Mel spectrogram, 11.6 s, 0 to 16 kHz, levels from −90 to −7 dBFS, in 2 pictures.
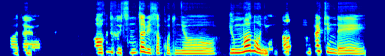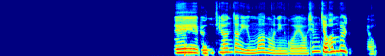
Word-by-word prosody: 맞아요. 195 +1 -6 0.9
아 230 0 +4
근데 280 0 -7
그게 225 -3 -5
진짜 230 +7 +3
비쌌거든요. 185 -4 -4 0.2
60,000 270 +11 +7
원이었나? 300 - 0 0.2
반팔 240 +9 +2
티인데. 185 - -3 2.9
예. 240 0 +6
면 200 -1 -2
티 255 - -4
1 265 0 -1
장이 250 -7 -1
60,000 240 +6 -3
원인 175 -4 -7
거예요. 175 0 -7
심지어 305 +4 +2
환불도 315 0 +2 0.3
안돼요. 155 +1 -13
225 Hz, 225 characters per minute, -23 LUFS, 185-265 Hz, 2.9 s, 60,000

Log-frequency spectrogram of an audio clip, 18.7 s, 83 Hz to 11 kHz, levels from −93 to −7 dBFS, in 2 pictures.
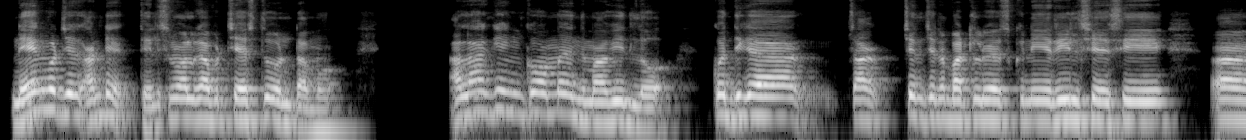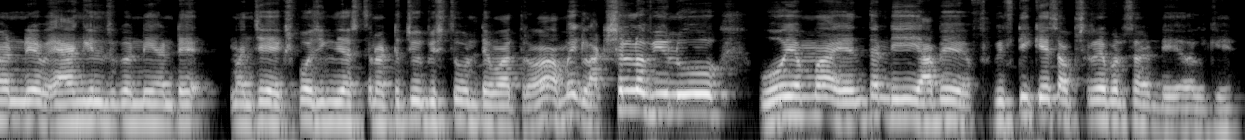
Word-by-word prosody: నేను 215 +7 +6
గూడా 240 - +4
జే - - +7
అంటే 195 +5 -1 0.2
తెలిసిన 135 +7 -5
వాళ్ళు 175 0 +2
కాబట్టి 165 0 0
చేస్తూ 165 +2 +3
ఉంటాము. 125 -5 -3 1.0
అలాగే 215 +5 -1
ఇంకో 210 +2 -3
అమ్మాయి 210 0 -1
ఉంది 170 -3 -3
మా 155 - +4
వీధిలో. 145 -5 0 0.5
కొద్దిగా 195 -1 +4 0.7
చ - - -11 0.4
చిన్న 190 -3 0
చిన్న 175 -1 -1
బట్టలు 170 0 +2
వేసుకొని 165 0 -1
రీల్స్ 170 -1 +3
చేసి 160 +1 +1 0.7
ఆహ్, 170 -1 +4
న్యూ 160 0 +3 0.2
యాంగిల్స్ 155 0 +1
కొన్ని 150 0 -1
అంటే 145 +1 -2 0.4
మంచిగా 150 +2 0
ఎక్స్పోజింగ్ 155 +1 -1
చేస్తున్నట్టు 150 0 -5
చూపిస్తూ 155 -1 -2
ఉంటే 150 0 -3
మాత్రం 140 -1 -3
ఆ - - +1
అమ్మాయికి 165 -2 -2
లక్షల్లో 230 +12 +3
వ్యూలు. 415 -1 +4 0.6
ఓయమ్మా! 190 0 +3 0.2
ఎంతండి 175 +1 -1
యాభై 160 +2 +1 0.3
50,000 180 +3 -1
సబ్స్క్రైబర్స్ 160 -1 -1
అండి. 130 -3 -7
వోళ్ళకి. 125 -1 -10
165 Hz, 145 wpm, -24 LUFS, 150-185 Hz, 1.0 s, జే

